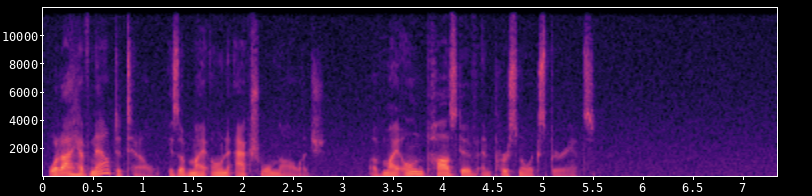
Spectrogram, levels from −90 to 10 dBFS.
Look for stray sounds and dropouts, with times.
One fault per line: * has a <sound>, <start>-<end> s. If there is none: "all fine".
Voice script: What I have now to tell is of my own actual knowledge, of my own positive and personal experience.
all fine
